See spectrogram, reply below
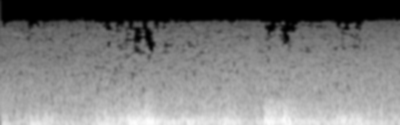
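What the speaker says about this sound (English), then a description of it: "It seems there's a storm coming" Low rumbling thunder from an approaching storm in the video game Alan Wake, with two heavier rolls over a steady wash of wind and rain, no voices.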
